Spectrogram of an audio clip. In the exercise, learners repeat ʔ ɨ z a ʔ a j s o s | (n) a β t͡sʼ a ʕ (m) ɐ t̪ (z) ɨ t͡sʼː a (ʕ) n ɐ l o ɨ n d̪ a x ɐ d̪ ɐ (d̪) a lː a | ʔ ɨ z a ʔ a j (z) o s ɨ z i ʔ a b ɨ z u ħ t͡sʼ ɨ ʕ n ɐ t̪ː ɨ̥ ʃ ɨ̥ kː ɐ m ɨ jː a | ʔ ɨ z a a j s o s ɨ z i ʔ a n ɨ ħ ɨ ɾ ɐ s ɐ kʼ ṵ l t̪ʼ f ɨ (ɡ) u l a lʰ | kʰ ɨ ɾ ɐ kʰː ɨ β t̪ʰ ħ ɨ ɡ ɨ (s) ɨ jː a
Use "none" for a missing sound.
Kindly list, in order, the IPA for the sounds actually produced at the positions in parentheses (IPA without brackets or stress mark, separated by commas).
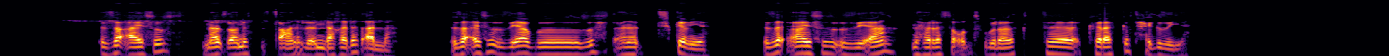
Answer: n, n, z, ʕ, t̪, s, ɡ, z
